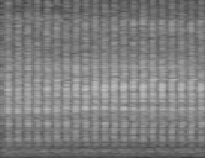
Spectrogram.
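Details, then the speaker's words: Kia at a salvage auction: sharp metallic knock about ten times a second, locked to idle over a rough-running engine; the knock is judged internal, with smoke and heavy blow-by, and the engine needs replacing. "it's so hard to tell where that's coming from is there any chance it's something external like a pulley or no uh-uh that's definitely inside the engine there"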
